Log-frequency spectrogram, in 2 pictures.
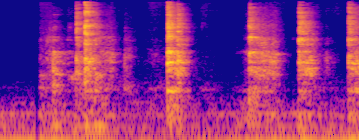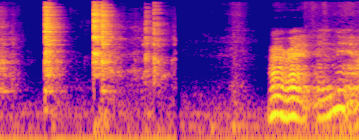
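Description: Potatoes are mashed in a bowl for a chocolate potato cake: a series of about ten distinct, evenly spaced squelching, clattering strokes of a utensil, close and fairly loud, with a voice briefly at the end.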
